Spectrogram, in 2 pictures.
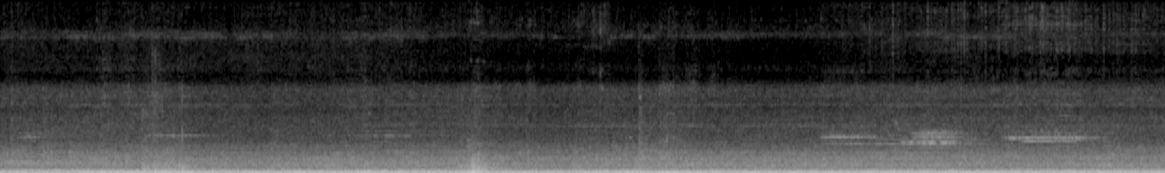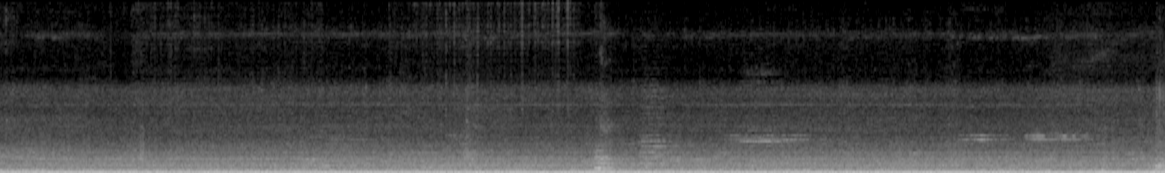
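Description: Diesel engine of a heavy crawler construction machine running steadily, a low even drone.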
